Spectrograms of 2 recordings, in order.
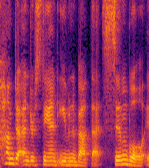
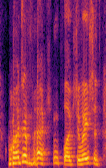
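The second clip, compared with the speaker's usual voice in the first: amused, higher, laughing through the term; laughing repeat; 6 semitones higher than usual. Real, not acted. Guest laughing at her own physics tangent, amused. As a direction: chuckle at your own jargon.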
